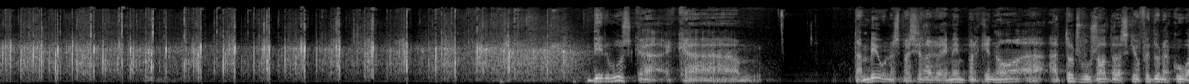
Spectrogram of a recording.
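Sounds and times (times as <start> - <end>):
audience applauding: 0.0 - 5.9
speech: 5.9 - 7.7, 8.6 - 11.8.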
